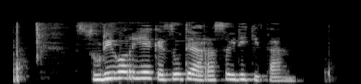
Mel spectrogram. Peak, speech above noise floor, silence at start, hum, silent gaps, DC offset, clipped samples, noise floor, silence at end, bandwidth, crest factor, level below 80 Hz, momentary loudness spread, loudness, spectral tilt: 0 dBFS; 28 dB; 0.15 s; none; none; under 0.1%; under 0.1%; -42 dBFS; 0.65 s; 7.6 kHz; 16 dB; -62 dBFS; 18 LU; -14 LUFS; -5 dB/octave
